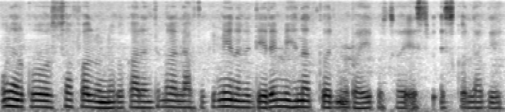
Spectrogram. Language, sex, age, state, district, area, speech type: Nepali, female, 30-45, West Bengal, Darjeeling, rural, spontaneous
